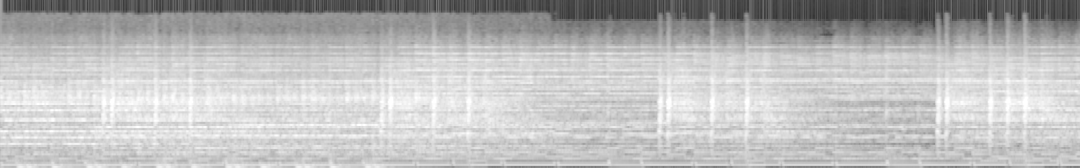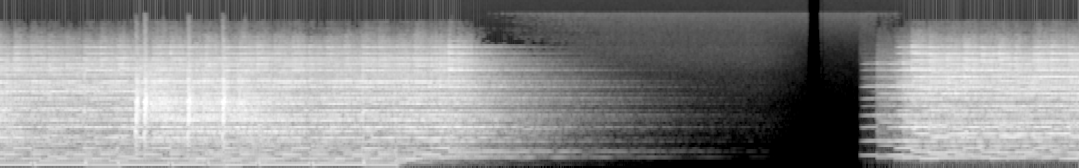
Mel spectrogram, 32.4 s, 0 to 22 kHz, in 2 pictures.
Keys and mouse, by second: 3.3-5.2 drag, 11.5-14.4 drag, 18.0-20.0 drag, 23.4-25.2 drag, 29.1 KP_3, 31.5 KP_5.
